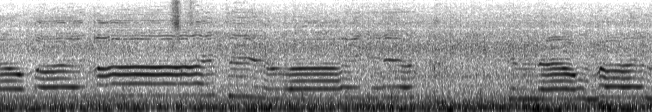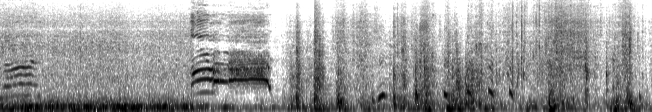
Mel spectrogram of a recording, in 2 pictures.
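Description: Over a steady road rumble, a voice screams in sharp, repeated cries, then a crash breaks out into a burst of heavy thumps and banging impacts as a car rolls over about three times, an empty Gatorade bottle in the back seat hitting the ceiling each time the car spins.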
